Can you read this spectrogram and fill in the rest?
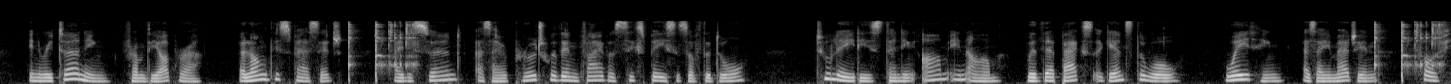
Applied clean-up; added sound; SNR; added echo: none; Coin (dropping); 6 dB; none.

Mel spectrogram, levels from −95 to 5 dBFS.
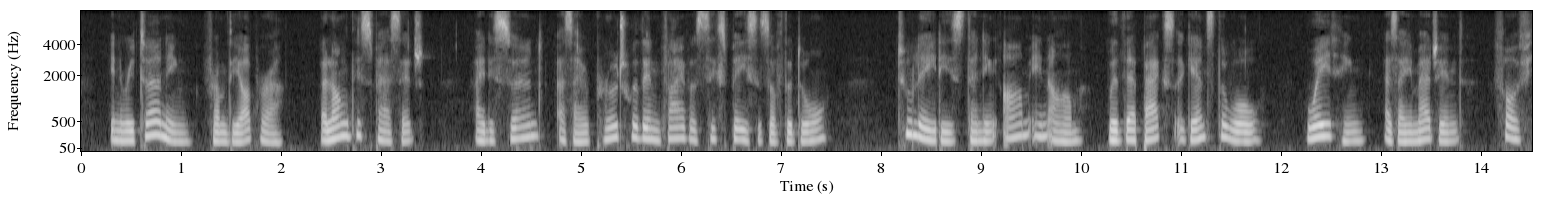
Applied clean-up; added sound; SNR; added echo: none; none; none; none.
